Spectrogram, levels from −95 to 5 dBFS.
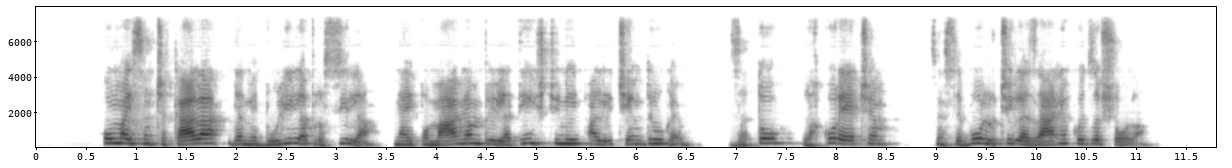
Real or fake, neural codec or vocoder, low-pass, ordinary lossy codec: fake; codec, 16 kHz, 4 kbps, FunCodec, trained on LibriTTS, 50 frames a second; 7.2 kHz; none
